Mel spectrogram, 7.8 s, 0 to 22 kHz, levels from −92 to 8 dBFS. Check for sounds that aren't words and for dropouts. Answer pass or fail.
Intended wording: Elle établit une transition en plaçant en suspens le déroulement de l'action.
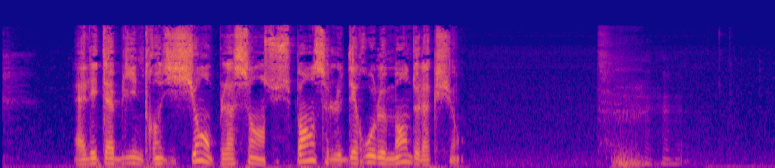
fail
